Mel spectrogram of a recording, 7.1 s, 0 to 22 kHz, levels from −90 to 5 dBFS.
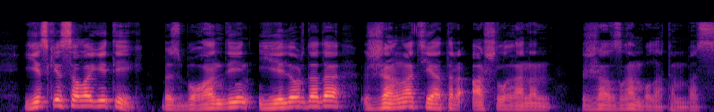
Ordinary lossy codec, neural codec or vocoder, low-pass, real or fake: none; none; none; real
